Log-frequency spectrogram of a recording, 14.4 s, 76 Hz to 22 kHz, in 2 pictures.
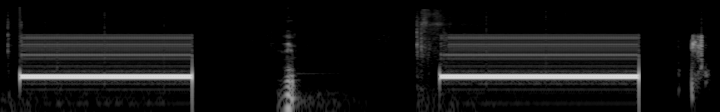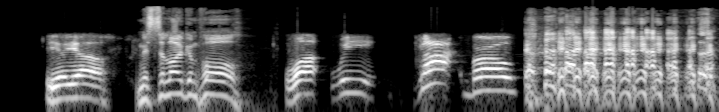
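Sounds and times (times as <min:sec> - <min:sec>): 
telephone tone while placing a call: 0:00.2 - 0:02.0, 0:04.4 - 0:06.4
speech: 0:02.8 - 0:03.0, 0:07.7 - 0:14.3
laughter: 0:12.4 - 0:14.3.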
